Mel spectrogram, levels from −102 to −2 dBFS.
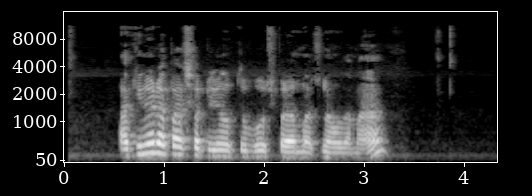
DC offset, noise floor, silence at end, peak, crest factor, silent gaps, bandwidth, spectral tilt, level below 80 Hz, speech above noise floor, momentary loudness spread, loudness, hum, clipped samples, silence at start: under 0.1%; -62 dBFS; 1.1 s; 0 dBFS; 20 dB; none; 11 kHz; -6.5 dB/octave; -72 dBFS; 44 dB; 9 LU; -20 LUFS; none; under 0.1%; 0.55 s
